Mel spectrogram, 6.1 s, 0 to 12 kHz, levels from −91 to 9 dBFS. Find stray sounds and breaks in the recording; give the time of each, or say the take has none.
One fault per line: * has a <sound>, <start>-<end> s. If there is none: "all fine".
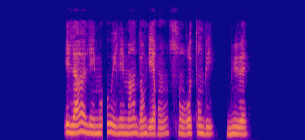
* has a dropout, 2.0-2.1 s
